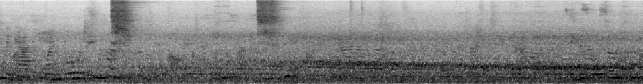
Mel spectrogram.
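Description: A metro train pulls into Kowloon Tong station's platform in Hong Kong, a loud continuous rumble and wheel whine building steadily, with brief hissy bursts and a platform announcement voice over the noise.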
